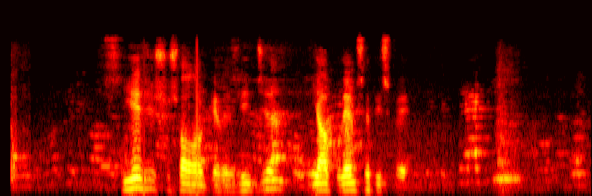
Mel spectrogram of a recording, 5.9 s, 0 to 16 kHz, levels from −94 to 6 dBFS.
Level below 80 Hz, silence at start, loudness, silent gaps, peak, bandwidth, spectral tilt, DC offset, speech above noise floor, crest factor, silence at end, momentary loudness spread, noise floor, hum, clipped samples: -64 dBFS; 0.1 s; -22 LUFS; none; -2 dBFS; 8 kHz; -6 dB/octave; under 0.1%; 38 dB; 22 dB; 0.1 s; 20 LU; -59 dBFS; none; under 0.1%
